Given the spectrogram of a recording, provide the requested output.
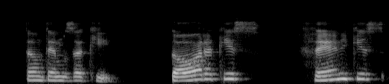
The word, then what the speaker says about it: fênix: Então, temos aqui tórax, fênix e ônix. Primeiro, analisando a posição da sílaba tônica. Quando pronunciamos tórax, onde está a sílaba tônica? No tó. Fênix, no fê.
